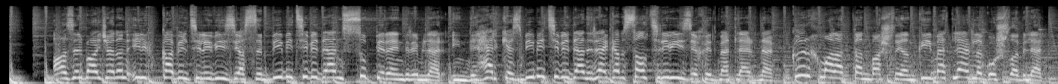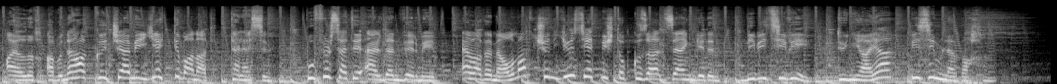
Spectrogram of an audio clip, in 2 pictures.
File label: Azerbaijani female; dictor; dictor-sounds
